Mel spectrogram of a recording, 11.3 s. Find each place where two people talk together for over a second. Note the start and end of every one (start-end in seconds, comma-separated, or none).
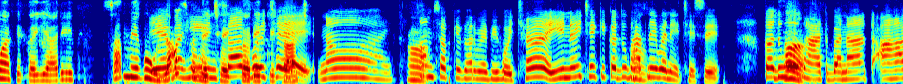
1.9-3.5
